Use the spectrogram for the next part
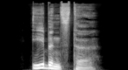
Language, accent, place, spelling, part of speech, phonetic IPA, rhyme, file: German, Germany, Berlin, ebenste, adjective, [ˈeːbn̩stə], -eːbn̩stə, De-ebenste.ogg
- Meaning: inflection of eben: 1. strong/mixed nominative/accusative feminine singular superlative degree 2. strong nominative/accusative plural superlative degree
